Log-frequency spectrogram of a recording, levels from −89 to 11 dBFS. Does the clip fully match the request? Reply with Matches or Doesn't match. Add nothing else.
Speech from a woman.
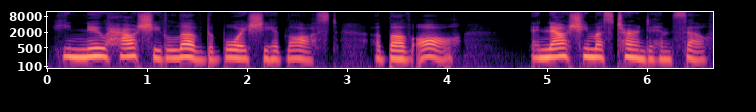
Matches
